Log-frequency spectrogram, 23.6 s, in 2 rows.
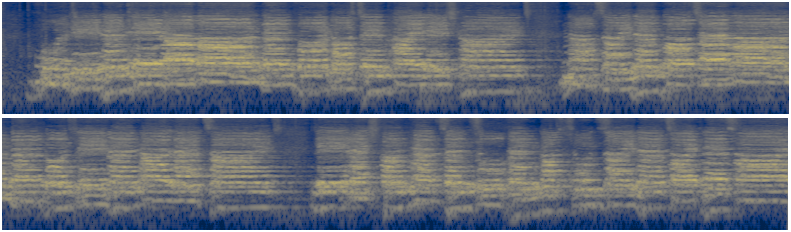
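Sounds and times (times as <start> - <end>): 
choir singing: 0.4 - 23.5.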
